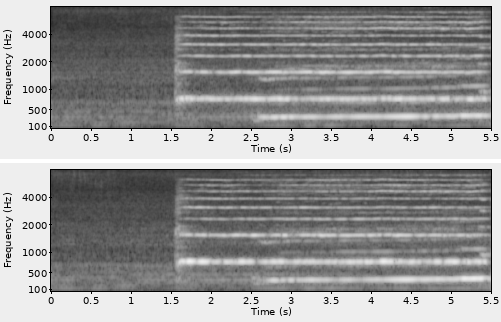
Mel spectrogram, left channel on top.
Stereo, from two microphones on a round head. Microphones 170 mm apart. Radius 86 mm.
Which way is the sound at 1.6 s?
80° left.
